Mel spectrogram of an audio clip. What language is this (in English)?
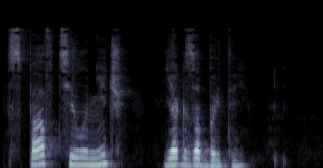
Ukrainian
